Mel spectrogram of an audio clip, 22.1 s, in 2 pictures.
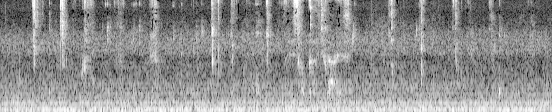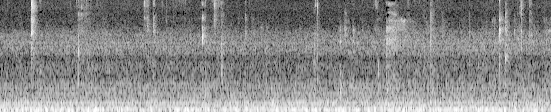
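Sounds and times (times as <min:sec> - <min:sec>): steady low rumble: 0:00.0 - 0:22.0
wet chewing mouth sounds: 0:00.6 - 0:10.8, 0:11.6 - 0:13.1, 0:13.8 - 0:16.2, 0:19.5 - 0:21.8.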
